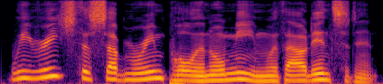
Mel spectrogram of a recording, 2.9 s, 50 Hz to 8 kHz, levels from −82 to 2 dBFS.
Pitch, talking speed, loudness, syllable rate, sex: 160 Hz, 190 wpm, -16 LUFS, 6.3 syllables/s, male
